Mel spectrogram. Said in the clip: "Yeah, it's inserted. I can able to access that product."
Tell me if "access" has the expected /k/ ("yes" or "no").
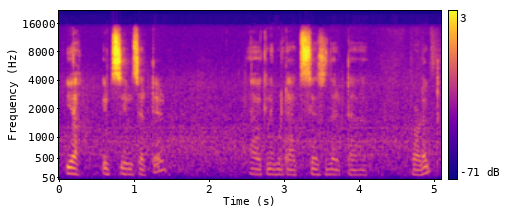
yes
